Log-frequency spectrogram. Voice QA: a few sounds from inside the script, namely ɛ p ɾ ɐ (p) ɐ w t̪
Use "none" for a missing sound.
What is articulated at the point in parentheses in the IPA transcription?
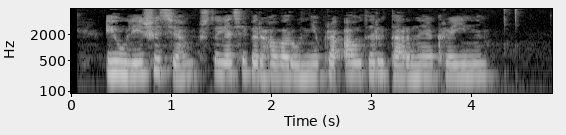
ʔ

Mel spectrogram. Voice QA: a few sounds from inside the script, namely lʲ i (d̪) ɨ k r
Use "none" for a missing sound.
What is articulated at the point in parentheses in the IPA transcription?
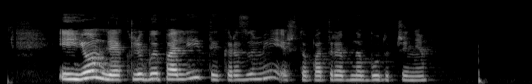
t̪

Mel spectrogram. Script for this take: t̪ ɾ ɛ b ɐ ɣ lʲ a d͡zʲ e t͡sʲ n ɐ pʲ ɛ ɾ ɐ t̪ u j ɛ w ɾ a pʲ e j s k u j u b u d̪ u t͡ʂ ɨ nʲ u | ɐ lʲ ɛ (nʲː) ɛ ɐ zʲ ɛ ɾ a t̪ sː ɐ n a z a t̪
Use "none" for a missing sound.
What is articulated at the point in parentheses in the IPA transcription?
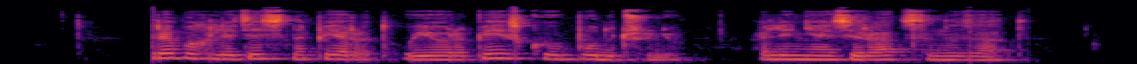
nʲ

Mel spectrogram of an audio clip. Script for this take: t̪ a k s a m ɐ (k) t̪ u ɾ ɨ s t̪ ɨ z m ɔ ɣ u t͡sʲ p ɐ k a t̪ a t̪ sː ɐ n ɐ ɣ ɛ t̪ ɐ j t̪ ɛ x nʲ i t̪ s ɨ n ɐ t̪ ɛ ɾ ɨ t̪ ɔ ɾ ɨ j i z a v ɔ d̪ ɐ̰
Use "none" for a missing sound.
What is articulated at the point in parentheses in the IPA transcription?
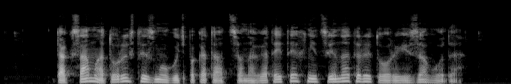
none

